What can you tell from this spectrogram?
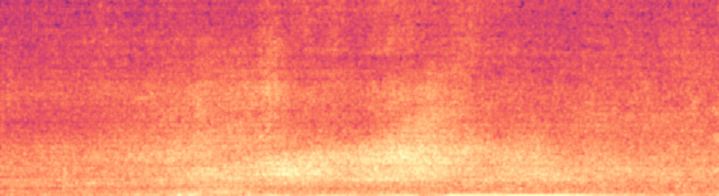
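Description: An engine passing by: a low hum and a hiss swell to their loudest about five seconds in, then the hum drops in pitch as it moves away.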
